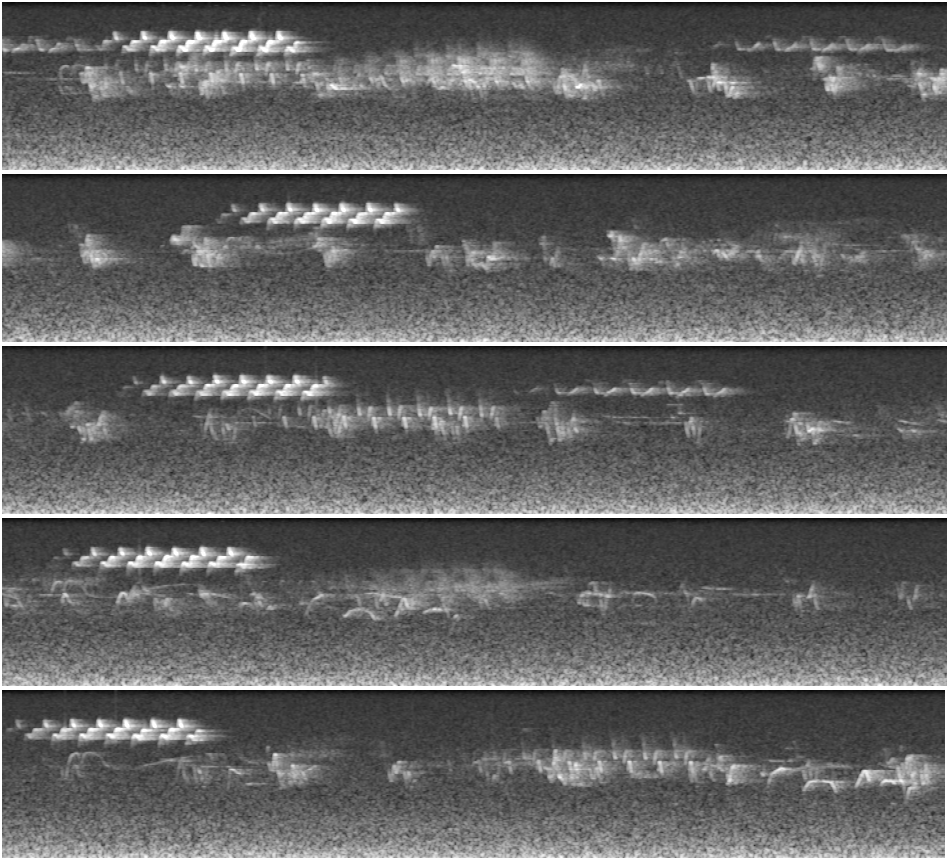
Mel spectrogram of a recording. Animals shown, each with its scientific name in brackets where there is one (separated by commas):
Black-and-white Warbler (Mniotilta varia), Veery (Catharus fuscescens), Eastern Wood-Pewee (Contopus virens), Black-capped Chickadee (Poecile atricapillus), Rose-breasted Grosbeak (Pheucticus ludovicianus), Blue Jay (Cyanocitta cristata), Red-eyed Vireo (Vireo olivaceus), Scarlet Tanager (Piranga olivacea), Ovenbird (Seiurus aurocapilla)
